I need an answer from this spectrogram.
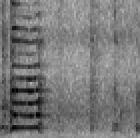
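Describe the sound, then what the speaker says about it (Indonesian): Chickens perched up above an orchid garden give a few short clucks, fairly near and loud at first, then fading into quieter outdoor background. "Itu ada ayamnya di atas. Ada ayam di atas ya."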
